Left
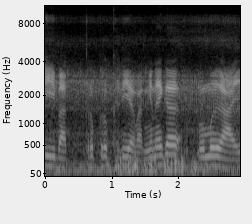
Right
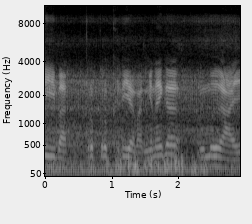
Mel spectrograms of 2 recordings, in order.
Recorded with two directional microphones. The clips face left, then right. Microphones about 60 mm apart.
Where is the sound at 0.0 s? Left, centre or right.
Centre.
